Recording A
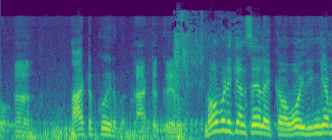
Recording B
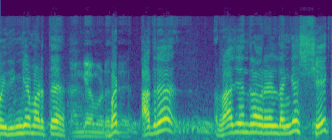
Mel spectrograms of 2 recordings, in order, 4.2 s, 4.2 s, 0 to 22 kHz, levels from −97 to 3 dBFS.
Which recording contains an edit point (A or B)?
A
